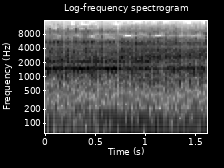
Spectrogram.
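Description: A harsh, tinny clatter sits over a steady idle with little low thump, consistent with a broken piston ring knocking in the bore.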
